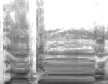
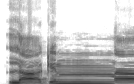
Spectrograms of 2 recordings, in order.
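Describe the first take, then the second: First: लाकिन्ना with a short final "na"; final alif silent. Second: लाकिन्ना with a long held "naa"; final alif sounded. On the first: Teacher reads it without alif, short "na" on noon. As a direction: keep the nasal hum, end लाकिन्ना briefly. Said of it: "बगैर अलिफ के". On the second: Teacher shows the written alif read out, long final "naa". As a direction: slowly stretch the end of लाकिन्ना. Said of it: "ये अलिफ नहीं पढ़ा जाएगा". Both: Shown as a demonstration.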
